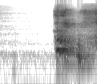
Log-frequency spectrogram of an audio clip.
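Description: A single sudden, loud human sneeze bursting out after near silence, close to the listener.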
